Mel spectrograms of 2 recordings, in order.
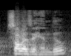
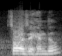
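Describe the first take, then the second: No difference in how they are said.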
